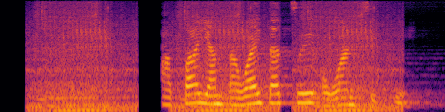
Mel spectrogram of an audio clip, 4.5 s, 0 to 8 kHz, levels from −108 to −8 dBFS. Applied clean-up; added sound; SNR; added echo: none; Engine / Mechanisms; 6 dB; reverberation time 1.0 s.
